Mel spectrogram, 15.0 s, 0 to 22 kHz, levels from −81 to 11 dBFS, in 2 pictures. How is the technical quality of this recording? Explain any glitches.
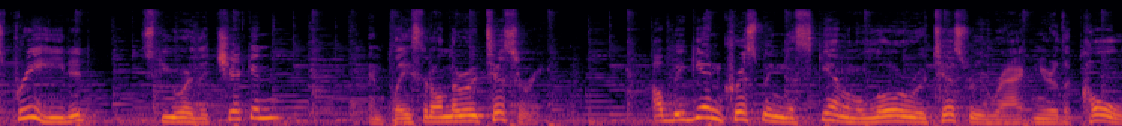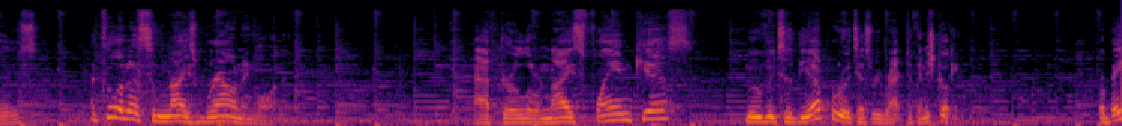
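The recording has one clear glitch near the end. A time-stretched section runs from 13.06 s to the end of the clip at 14.97 s, where the audio suddenly plays about 1.86 times faster while its pitch stays put. This is likely software squeezing the passage to fit a shorter length, dropping short slices of the signal so the pitch holds. Those removed pieces make the sound rushed, and the jump in pace at 13.06 s is abrupt.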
